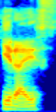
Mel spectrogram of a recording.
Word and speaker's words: Hiraeth: And this idea of Hiraeth, it's actually pronounced Hiraeth, kind of came across our plate really early on.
